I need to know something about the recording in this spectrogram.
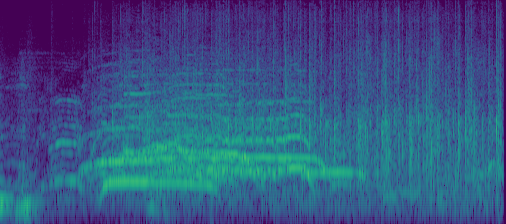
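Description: An electric guitar plays sliding, wavering notes.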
